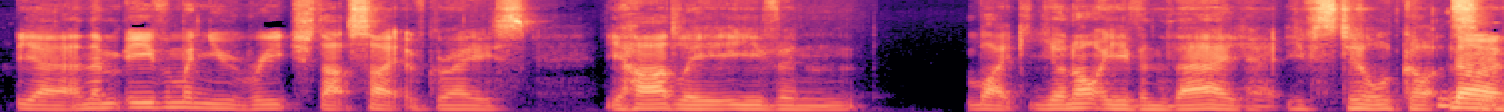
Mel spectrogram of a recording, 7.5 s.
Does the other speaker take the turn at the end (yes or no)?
no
